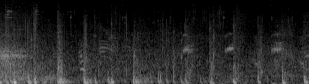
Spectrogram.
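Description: Horse hoofbeats in the Red Dead Online video game, a quick rhythmic clip-clop of a trotting horse at close range over a low background, with a few faint snorts.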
